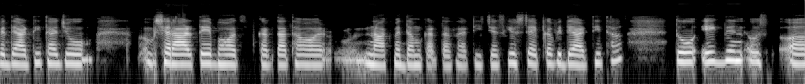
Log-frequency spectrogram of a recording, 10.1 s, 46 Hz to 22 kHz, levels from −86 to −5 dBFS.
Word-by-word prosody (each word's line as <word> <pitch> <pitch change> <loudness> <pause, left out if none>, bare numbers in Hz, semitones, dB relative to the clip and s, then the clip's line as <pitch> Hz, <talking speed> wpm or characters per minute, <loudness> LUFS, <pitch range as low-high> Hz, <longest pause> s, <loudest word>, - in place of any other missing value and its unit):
विद्यार्थी 205 +1 +1
था 210 -1 +3
जो 210 - +2 0.9
अम, 225 - -3
शरारतें 205 -1 +5
बहुत 200 -1 +1 0.3
करता 195 0 0
था 200 - -1
और 195 0 -2 0.5
नाक 185 -1 +2
में 200 -2 0
दम 190 0 -1
करता 180 - -5
था 185 -2 -8
टीचर्स 195 0 -7
की 220 - -2
उस 210 - -4
टाइप 205 -4 -1
का 215 - +1
विद्यार्थी 200 +1 +1
था। 265 +4 -3 0.7
तो 240 - +7 0.3
एक 235 -2 0
दिन 260 0 +5
उस 235 -3 -1 0.3
अ, - - +4
205 Hz, 155 wpm, -20 LUFS, 195-220 Hz, 0.9 s, तो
